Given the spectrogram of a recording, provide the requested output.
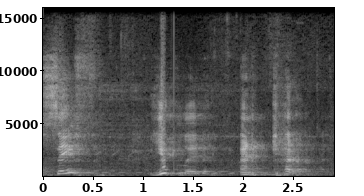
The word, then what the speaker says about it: Keter: And so the original three are called safe, Uklid, and Keter. And if you say keater, I will throw a sticker at you. It does not rhyme with keater.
